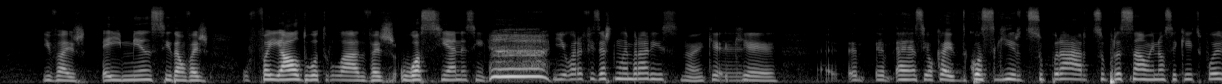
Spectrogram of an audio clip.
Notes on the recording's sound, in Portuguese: Neste episódio gravado ao vivo no Wanderlust Madeira.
